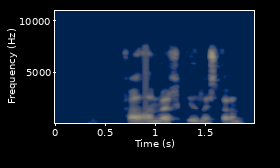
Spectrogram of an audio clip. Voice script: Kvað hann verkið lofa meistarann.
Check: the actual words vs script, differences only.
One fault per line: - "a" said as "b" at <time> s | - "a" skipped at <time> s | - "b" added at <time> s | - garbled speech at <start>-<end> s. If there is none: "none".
- "lofa" skipped at 1.5 s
